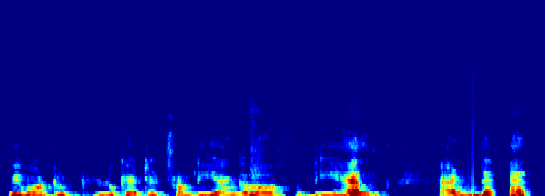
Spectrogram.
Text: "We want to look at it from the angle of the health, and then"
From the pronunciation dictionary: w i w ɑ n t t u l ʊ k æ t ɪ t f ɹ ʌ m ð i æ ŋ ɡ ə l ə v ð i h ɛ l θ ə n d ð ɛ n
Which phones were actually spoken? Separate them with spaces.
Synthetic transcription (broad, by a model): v i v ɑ n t t u l ʊ k æ t ɪ t f ɹ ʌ m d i æ ŋ ɡ ə l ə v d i h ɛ l t ə n d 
